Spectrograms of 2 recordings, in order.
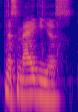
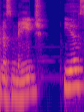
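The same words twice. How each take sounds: First: The middle syllable does not sound like mage. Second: The middle syllable sounds like the word mage. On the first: The speaker calls it right. "but Miss Magius" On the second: The speaker calls it wrong. "I probably would have defaulted to Miss Magius, like a mage"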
